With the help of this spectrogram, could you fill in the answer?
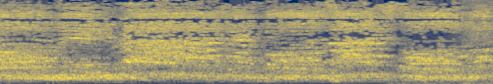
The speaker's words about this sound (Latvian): Patvērtnēs slēpjas arī skolēni. Sociālajos tīklos izplatīts video, kā bērni ar pedagogiem patvērtnē šorīt dziedājuši Ukrainas himnu.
